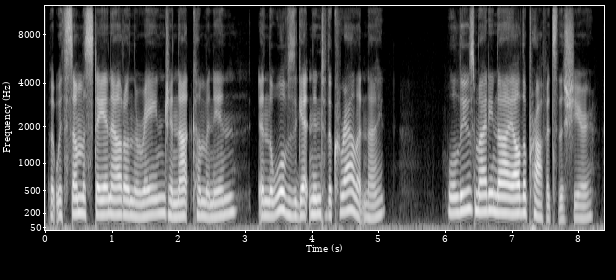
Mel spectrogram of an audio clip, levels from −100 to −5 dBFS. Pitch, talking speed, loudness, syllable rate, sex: 185 Hz, 230 wpm, -18 LUFS, 5.8 syllables/s, female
